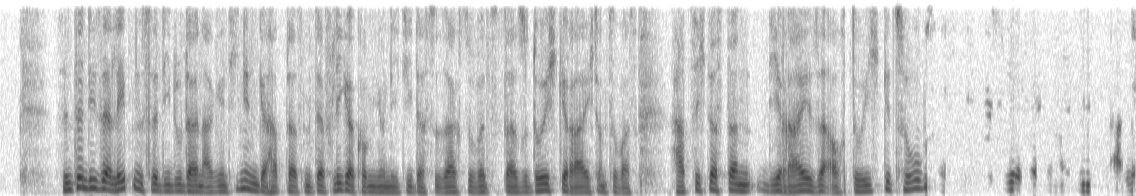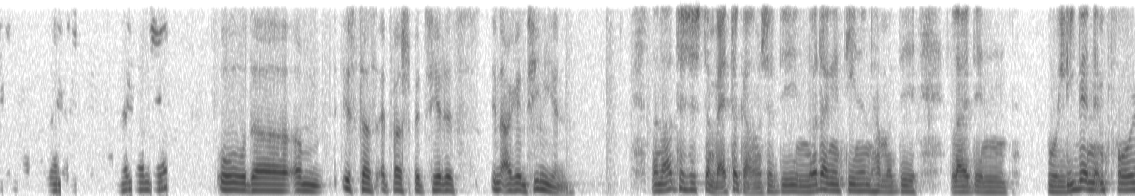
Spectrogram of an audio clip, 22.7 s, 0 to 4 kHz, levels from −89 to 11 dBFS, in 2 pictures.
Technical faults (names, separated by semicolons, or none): other side's voice leaking through; speech suppressed in double talk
